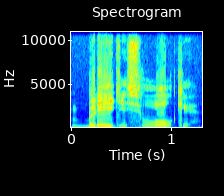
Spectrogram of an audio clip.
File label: win, Russian; bot, radio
